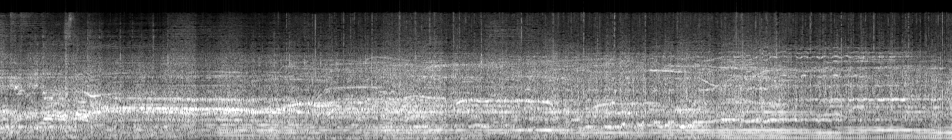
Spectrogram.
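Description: Live rock band holding a final loud chord at the end of a song, with the audience cheering and whooping over it.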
